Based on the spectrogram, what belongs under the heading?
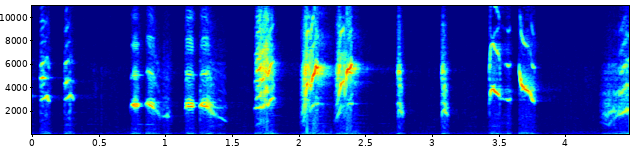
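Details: Kacer in a cage singing a lure song to spur other birds into song: paired chirps, whistled downslurs, then loud harsh high squeaks and scattered short notes ending in a rising buzz.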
